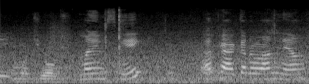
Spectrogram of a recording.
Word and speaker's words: Nghi: How do you spell that? C-O-N-G. C-O-N-G. And what's yours? My name's Ki.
